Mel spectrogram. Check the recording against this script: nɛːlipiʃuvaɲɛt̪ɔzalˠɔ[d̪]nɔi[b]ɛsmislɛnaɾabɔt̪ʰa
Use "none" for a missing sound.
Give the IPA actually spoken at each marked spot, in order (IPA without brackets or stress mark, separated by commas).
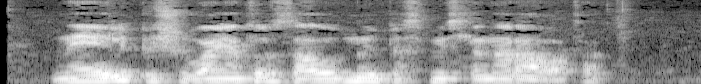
d̪, b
